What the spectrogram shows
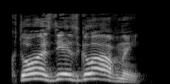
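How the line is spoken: Shouted. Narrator (Russian): крикнул он

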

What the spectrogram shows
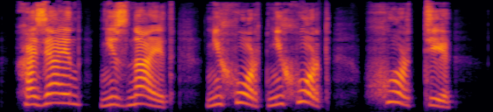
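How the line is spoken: Moaning. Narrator (Russian): еще раз простонав

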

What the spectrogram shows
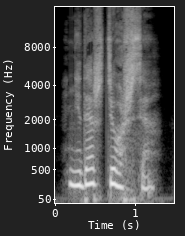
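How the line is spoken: Breathed out. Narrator (Russian): Выдохнула

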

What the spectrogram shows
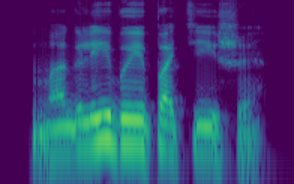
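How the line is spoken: Beast's grumble. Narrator (Russian): проворчал зверь

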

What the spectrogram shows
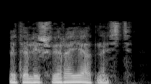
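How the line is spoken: Whisper. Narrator (Russian): прошептала Светлана

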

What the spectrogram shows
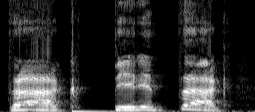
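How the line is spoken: Roared. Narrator (Russian): взревел

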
